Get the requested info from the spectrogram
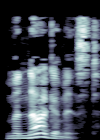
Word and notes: monogamist: British English

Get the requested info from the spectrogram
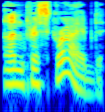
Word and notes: unprescribed: British English

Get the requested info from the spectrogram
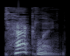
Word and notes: tackling: British English

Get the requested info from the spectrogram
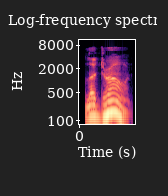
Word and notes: ladrone: British English

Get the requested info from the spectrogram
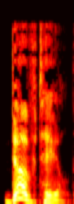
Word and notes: dovetailed: British English

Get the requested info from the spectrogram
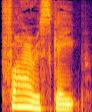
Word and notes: fire escape: British English

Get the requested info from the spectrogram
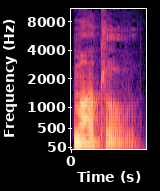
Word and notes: muddle: British English

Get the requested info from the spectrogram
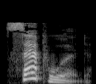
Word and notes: sapwood: British English

